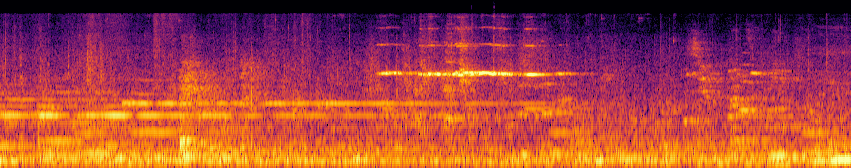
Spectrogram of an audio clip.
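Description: Terminal PA chime: several ringing tones at different pitches, each held for a second or more and overlapping, over the busy background of an airport terminal. It leads into a boarding announcement.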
